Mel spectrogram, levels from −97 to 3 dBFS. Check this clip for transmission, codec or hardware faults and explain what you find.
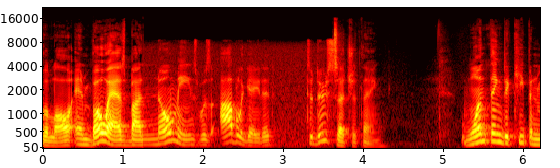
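One fault is present. From 1.24 s to 3.64 s, just before "a thing", the speech turns duller, with nothing above 8.5 kHz and faint new background noise, at unchanged level and with no gap. This is likely an input switched to a poorer device, whose narrower band and own noise replace the original microphone's until it switches back.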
